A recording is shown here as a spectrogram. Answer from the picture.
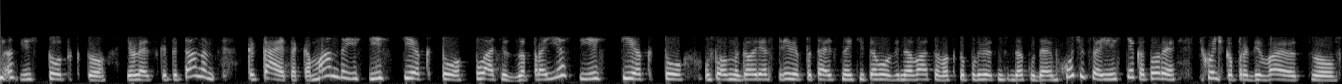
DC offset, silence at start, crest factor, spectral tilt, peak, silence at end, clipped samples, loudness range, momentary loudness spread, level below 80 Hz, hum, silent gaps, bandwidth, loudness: under 0.1%; 0 s; 14 dB; -7.5 dB/octave; -4 dBFS; 0.05 s; under 0.1%; 1 LU; 3 LU; -62 dBFS; none; none; 3.8 kHz; -19 LUFS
